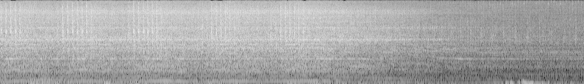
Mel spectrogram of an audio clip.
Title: Real spun bearing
